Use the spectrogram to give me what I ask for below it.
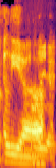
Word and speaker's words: Atelier: We've also got Angels of Death, the Atlar trilogy, which includes Atlar Fearis, Atlar Lydie and Suelle, and Atlar Mysterious, or sorry, Atlar Sophie. If you follow the Atlar games, which I'm sure I'm pronouncing that wrong, it's Atelier or something like that. – Atelier, yeah, I think.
